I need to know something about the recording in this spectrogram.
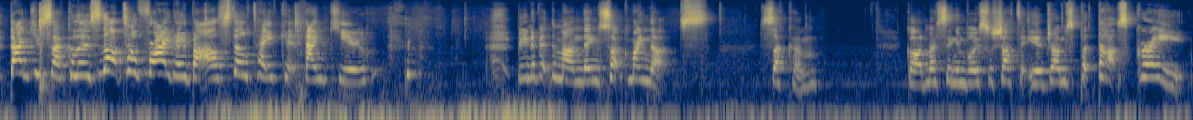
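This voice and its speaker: A woman's voice: high-pitched, fairly bright tone. A young English woman hosting a live stream, chatting casually with her chat, swearing freely and teasing people in a playful way. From England. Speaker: livestream host.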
